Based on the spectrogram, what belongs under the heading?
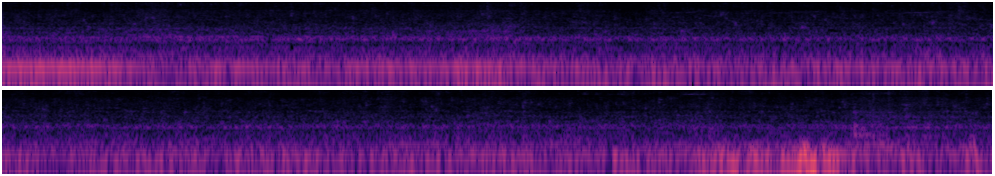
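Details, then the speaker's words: Thor Palazzo RV gray tank (shower and sink water) pulled after the first tank is fully dumped, draining to the campsite sewer: steady low rushing and gurgling through the drain line, no gulping or stalls; emptying normally. "Now that that's fully dumped, what we're gonna do is we're gonna pull the gray water. Now that's the water from the showers and the sinks, soapy water."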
